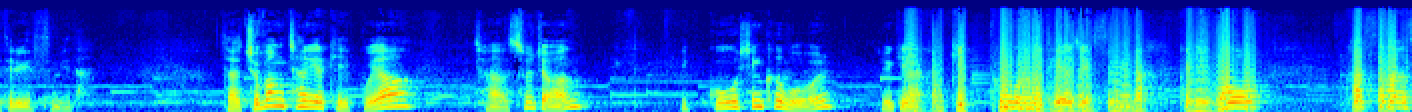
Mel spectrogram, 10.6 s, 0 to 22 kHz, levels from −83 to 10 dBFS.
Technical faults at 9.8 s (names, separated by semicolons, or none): buffer tearing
